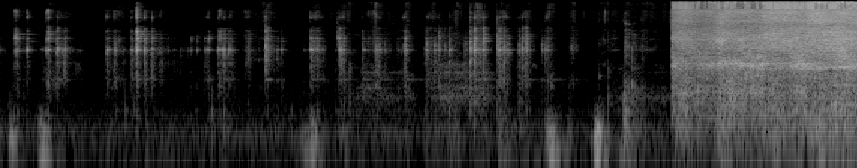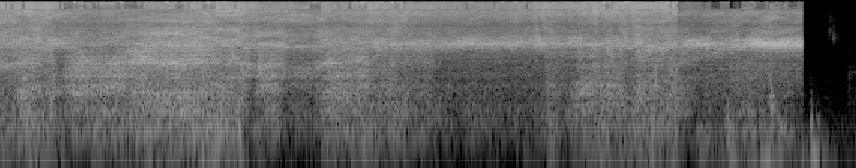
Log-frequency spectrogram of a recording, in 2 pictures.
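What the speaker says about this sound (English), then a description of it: "But first of all, we're going to degas it." A steady, loud hiss of compressed air rushes out of an FX air rifle bottle being degassed through a tool. The blast lasts about ten seconds and is preceded by quiet clicks and handling.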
